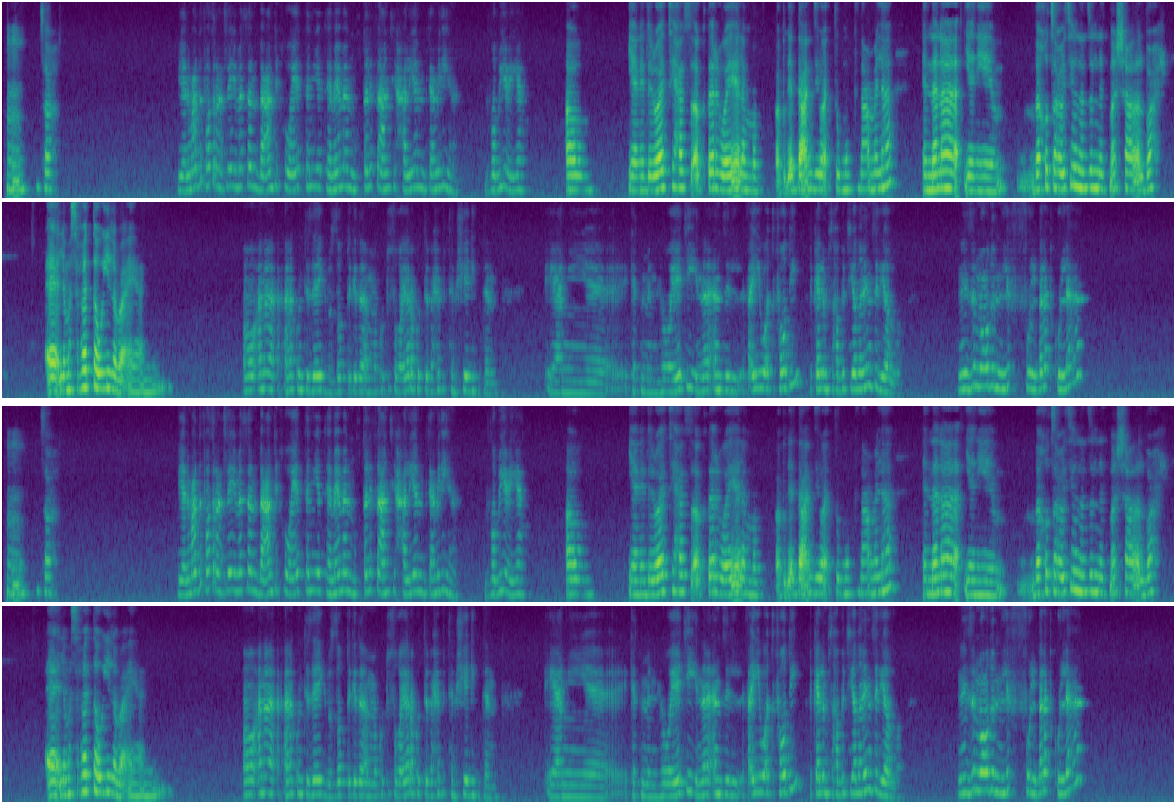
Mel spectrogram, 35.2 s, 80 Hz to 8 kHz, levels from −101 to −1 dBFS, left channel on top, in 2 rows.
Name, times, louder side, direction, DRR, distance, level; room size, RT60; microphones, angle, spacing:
voice 1, 0.1-0.4 0.6-0.8 8.4-8.9 9.4-13.4 13.8-17.3 18.2-20.0, left 4 dB, 55° left, 0.7 m, -26 dB
voice 2, 2.6-6.9 7.2-7.9 21.2-25.0 25.7-31.1 31.9-33.8, right 1 dB, 30° right, 0.8 m, -35 dB
6.2 x 2.8 x 5.5 m
head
